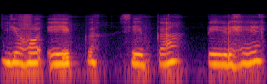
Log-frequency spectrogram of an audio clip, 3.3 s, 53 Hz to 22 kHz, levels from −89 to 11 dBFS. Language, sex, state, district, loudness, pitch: Hindi, female, Himachal Pradesh, Shimla, -15 LUFS, 230 Hz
